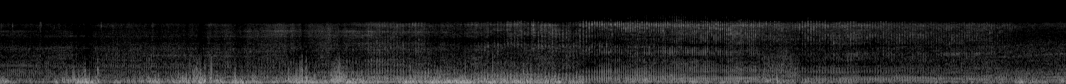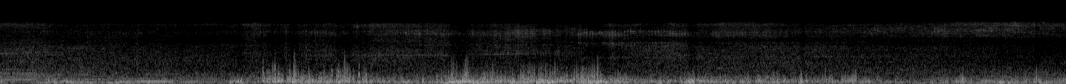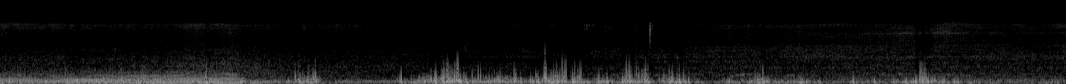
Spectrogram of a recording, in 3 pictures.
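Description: Engines of vehicles passing on a street, their pitch rising and falling a couple of times over a steady low rumble.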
